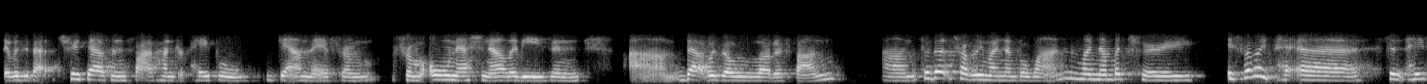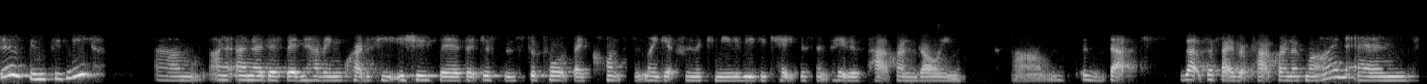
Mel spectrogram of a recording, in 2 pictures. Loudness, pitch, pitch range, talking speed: -16 LUFS, 190 Hz, 185-210 Hz, 165 wpm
